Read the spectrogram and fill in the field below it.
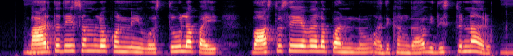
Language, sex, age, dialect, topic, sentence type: Telugu, female, 18-24, Utterandhra, banking, statement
